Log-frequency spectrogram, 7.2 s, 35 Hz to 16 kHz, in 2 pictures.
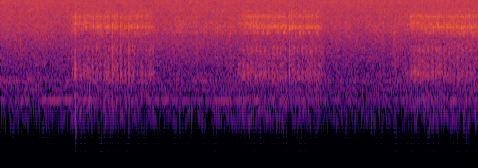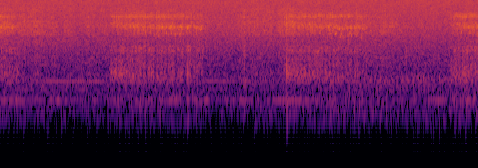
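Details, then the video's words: Kitten purring as an evening greeting, a steady rasping purr rising and falling with each breath, roughly 48 cycles a minute, each burst lasting about half a second, over a faint constant hum. "Abendgruß vom schnurrenden Kätzchen - Evening greeting from the purring kitten"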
